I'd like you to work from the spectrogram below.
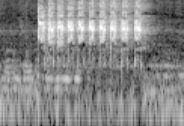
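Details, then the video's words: Rapid harsh chatter from a kingfisher, about ten evenly spaced rasping notes in under a second and a half, from a recording used to train songbirds. "TENGKEK UDANG / CEKAKAK GACOR / RAJA UDANG Masteran UNIK for murai c.ijo cendet kacer / kingfishers"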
